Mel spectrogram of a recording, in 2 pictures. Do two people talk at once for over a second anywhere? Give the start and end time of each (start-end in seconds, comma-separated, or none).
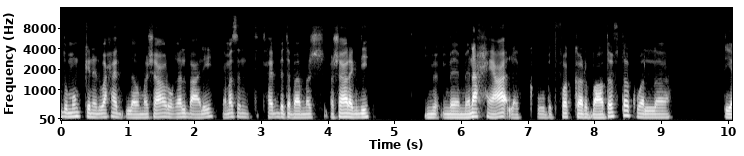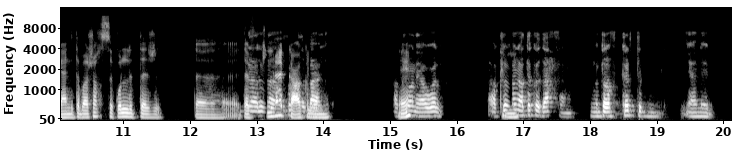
12.8-14.1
